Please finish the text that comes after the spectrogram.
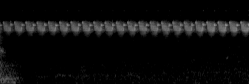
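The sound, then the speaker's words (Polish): A river warbler's insect-like reeling song buzzes continuously in a fast, even pulse, sounding much like a cricket, steady throughout with no voices. “No, sądząc po dźwięku, nie, to nie jest owad, świerszcz czy pasikonik. To strumieniówka.”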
